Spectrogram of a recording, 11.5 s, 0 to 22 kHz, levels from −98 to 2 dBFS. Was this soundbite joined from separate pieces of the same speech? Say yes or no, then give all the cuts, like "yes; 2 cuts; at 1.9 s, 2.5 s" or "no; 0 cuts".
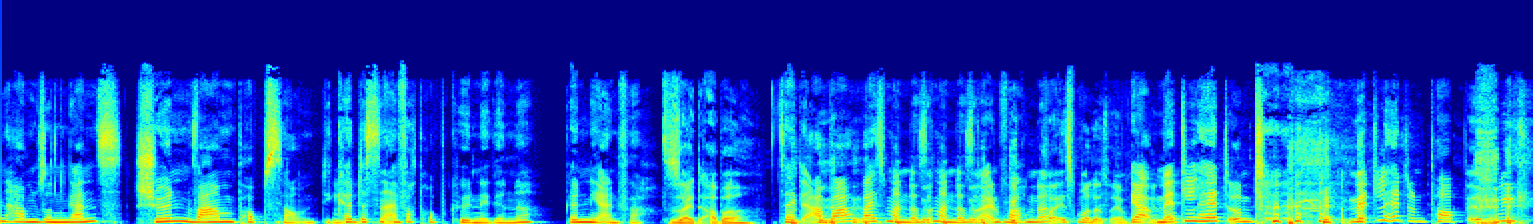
yes; 2 cuts; at 3.1 s, 7.0 s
